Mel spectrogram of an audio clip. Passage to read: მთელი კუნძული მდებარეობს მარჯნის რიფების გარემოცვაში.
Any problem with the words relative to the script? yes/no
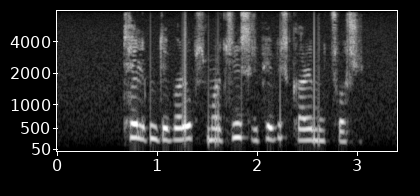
yes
